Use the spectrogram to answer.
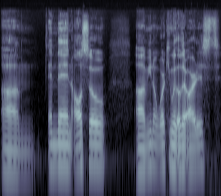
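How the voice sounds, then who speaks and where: Relaxed and upbeat, a young musician from Peru talks through a casual interview, filling his speech with plenty of fillers. He speaks unhurriedly in a fairly low, smooth voice, and the studio-quality recording has no echo.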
